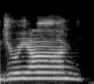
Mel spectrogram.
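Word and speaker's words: De'Dreion: Am I saying your name right? Drian. Yes, absolutely. You are saying it correctly.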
